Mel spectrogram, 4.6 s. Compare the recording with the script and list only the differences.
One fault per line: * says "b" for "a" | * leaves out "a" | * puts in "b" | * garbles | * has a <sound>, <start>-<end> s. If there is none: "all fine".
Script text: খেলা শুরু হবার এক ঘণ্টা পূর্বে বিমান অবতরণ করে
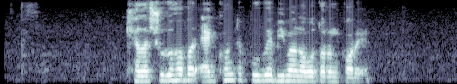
all fine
